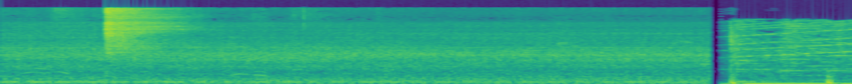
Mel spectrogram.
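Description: Steady low vehicle rumble with faint voices in the background, broken about a second in by a short sharp hiss. Near the end the sound cuts out and music with a beat starts.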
